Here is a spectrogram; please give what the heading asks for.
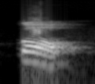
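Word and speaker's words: corps: फिर देखो ये है कॉ और कॉप्स। देखो इसका जो प्रोनाउंसिएशन है ना इसका प्रोनाउंसिएशन भी कॉ है।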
